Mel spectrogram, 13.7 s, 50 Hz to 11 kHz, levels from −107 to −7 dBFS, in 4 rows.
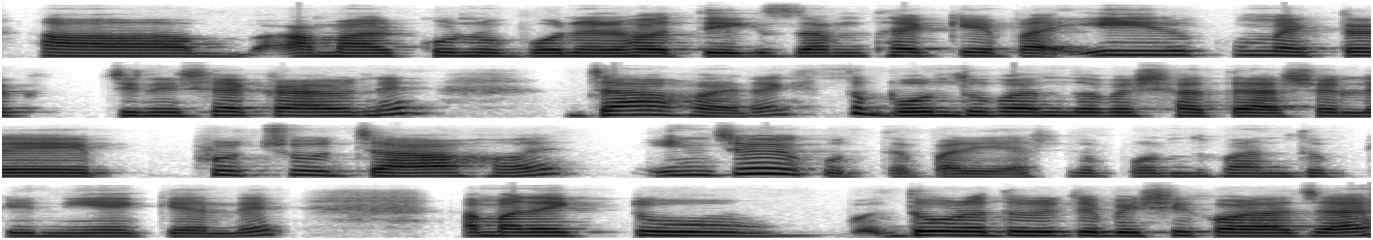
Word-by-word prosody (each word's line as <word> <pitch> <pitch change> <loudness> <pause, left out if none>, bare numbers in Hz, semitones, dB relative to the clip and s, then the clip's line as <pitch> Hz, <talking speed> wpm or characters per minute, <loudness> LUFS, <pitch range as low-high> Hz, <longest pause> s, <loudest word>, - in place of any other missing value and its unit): আ - - +3 0.6
আমার 180 -1 +1
কোন 195 -1 0
বোনের 185 0 +2
হয়তো 185 0 +2
এক্সাম 185 +1 -2
থাকে 200 0 +1
বা 175 - +3 0.2
এরকম 240 0 -1
একটা 210 +1 -1 0.3
জিনিসের 200 +2 +1
কারণে 205 +5 +2 0.5
যাওয়া 250 +1 +5
হয় 180 -4 0
না। 220 - -4
কিন্তু 320 - -3
বন্ধু-বান্ধবের 205 -2 +2
সাথে 195 0 +1
আসলে 185 0 0 0.4
প্রচুর 245 -1 -2
যাওয়া 190 0 +4
হয়। 195 +8 -3 0.3
এনজয় 300 +6 +3
করতে 170 -1 -11
পারি 155 0 -4
আসলে 175 +1 -13
বন্ধু-বান্ধবকে 175 0 -7
নিয়ে 180 0 -1
গেলে। 170 +3 -2 0.5
আ - - +4
মানে 200 0 +4
একটু 200 +3 -1 0.6
দৌড়াদৌড়িটা 220 -2 +5
বেশি 195 +3 0
করা 185 -1 +5
যায়। 195 +2 +4
195 Hz, 160 wpm, -16 LUFS, 185-215 Hz, 0.6 s, যাওয়া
